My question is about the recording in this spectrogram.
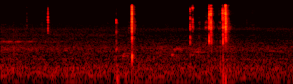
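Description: Scattered, faint clicks of a computer mouse and keyboard: single clicks about a second in and near two seconds, then a quick cluster of clicks around three seconds in.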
